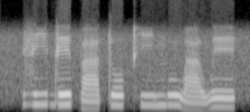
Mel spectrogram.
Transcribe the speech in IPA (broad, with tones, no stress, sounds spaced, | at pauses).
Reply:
z iː˦ d eː˦ p aː˨ t oː˦ kʰ iː˦ m u˦ w aː˨ w e˦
